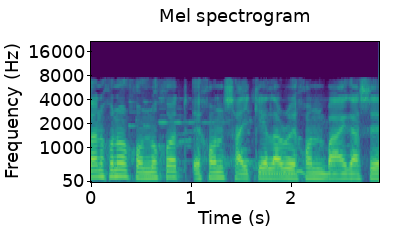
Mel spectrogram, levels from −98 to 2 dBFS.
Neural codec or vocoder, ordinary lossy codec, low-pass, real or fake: none; none; 7.2 kHz; real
